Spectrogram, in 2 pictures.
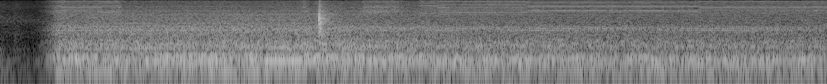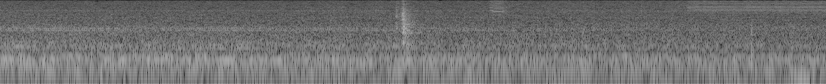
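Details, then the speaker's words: HP PC power supply making a thin, very high steady whine over fan hum while running Windows updates in audit mode; coil whine from vibrating inductors in the power supply. "This noise is most known as coil whine, which results from the inductors in the power supply that consist of copper wrapped around a ferromagnetic core, vibrating due to the frequencies of the current flowing through"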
